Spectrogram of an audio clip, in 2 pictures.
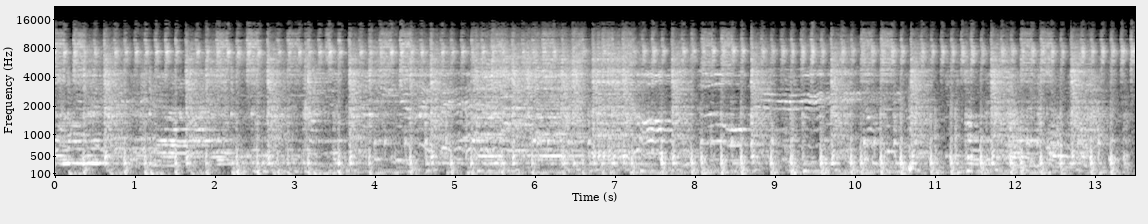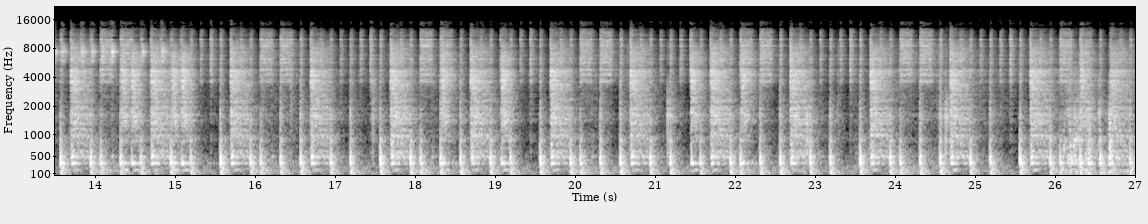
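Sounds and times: dance music with driving beat: 0:00.0 - 0:27.0.

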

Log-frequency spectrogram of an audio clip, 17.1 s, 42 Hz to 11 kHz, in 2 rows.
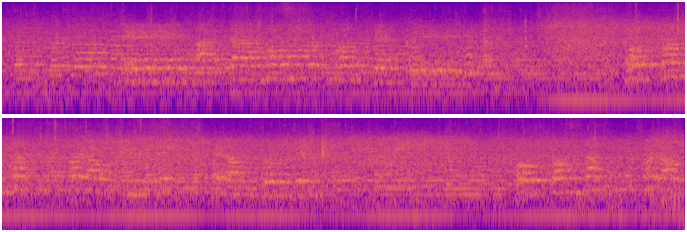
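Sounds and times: music: 0:00.0 - 0:17.0.

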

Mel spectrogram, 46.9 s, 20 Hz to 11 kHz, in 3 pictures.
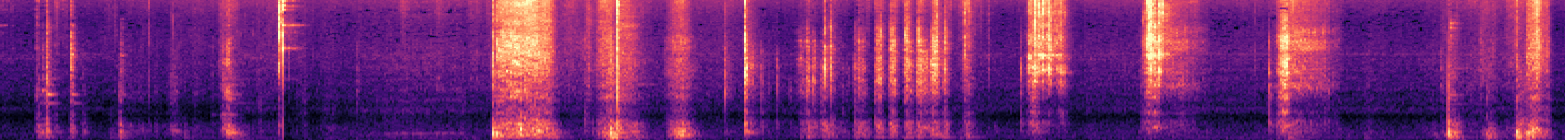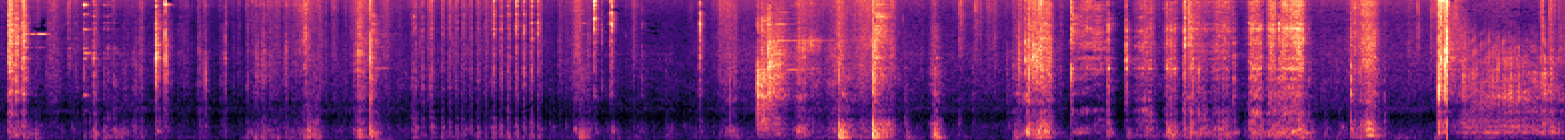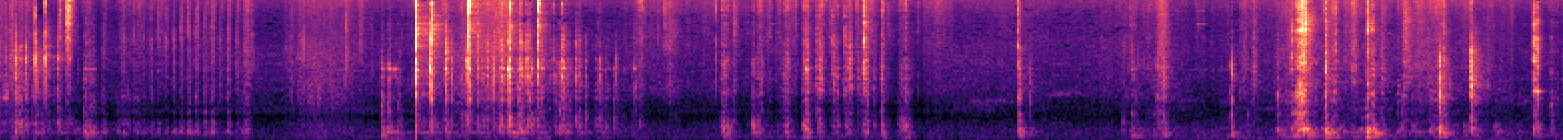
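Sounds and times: metallic clinks and scrapes: 0:23.2 - 0:24.6, 0:30.0 - 0:33.8.

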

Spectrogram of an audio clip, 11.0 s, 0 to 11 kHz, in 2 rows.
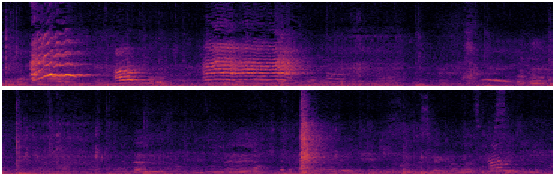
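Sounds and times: child's high-pitched shout: 0:00.2 - 0:01.5.

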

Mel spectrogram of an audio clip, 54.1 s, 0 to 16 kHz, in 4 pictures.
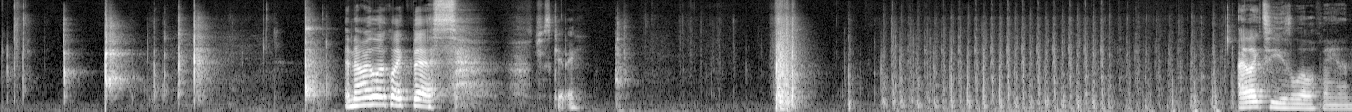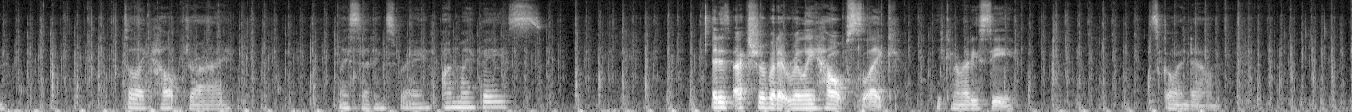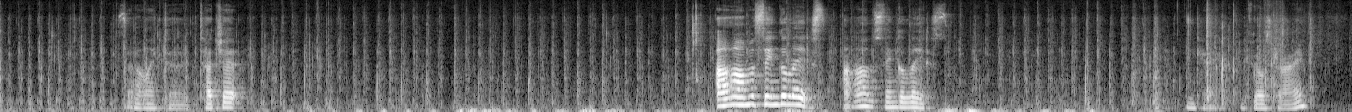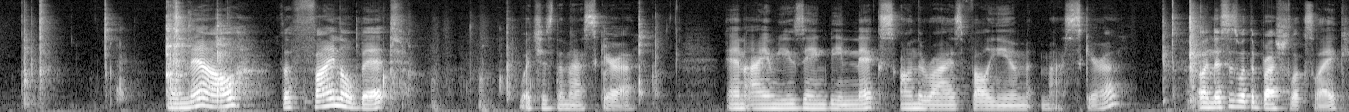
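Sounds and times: handheld fan ticking: 0:08.8 - 0:39.9.

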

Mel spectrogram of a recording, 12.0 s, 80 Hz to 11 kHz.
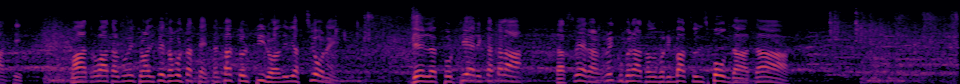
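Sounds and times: faint hockey stick clacks: 0:10.4 - 0:12.0.

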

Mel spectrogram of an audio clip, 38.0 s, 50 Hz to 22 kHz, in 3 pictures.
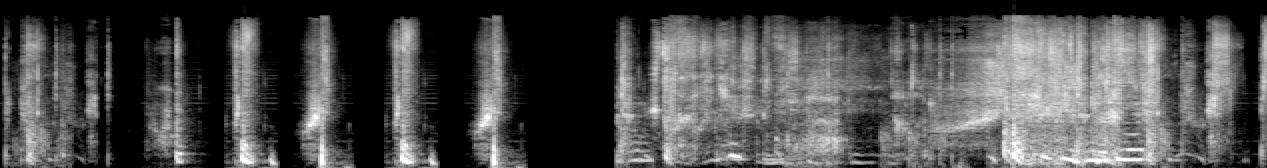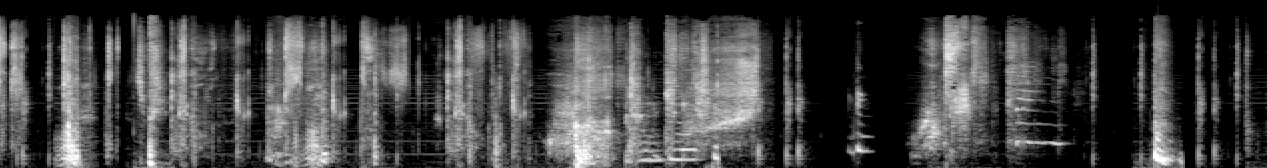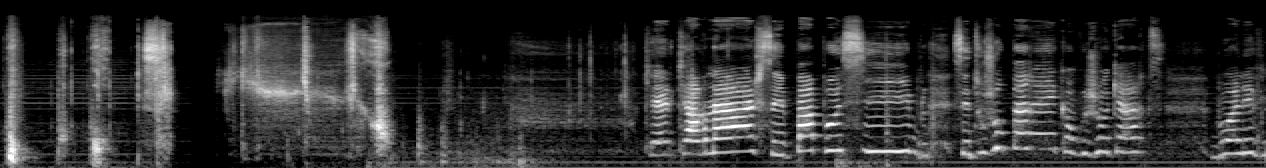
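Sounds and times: sliding pitched mouth sounds: 0:06.2 - 0:20.7, 0:26.2 - 0:29.4.

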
